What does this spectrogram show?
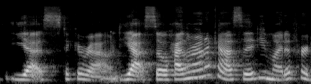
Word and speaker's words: hyaluronic: and dynamic in the skin but hyaluronic it's hyaluronic acid itself say that it's not right I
